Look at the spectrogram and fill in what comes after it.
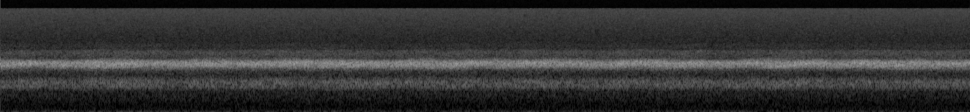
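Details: Many frogs in a spring wetland behind a house, recorded live without looping: a dense, steady chorus of trilling croaks merging into two even bands, one mid-pitched and one higher, with no individual calls standing out.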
